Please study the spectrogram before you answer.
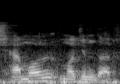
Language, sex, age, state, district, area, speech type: Bengali, male, 60+, West Bengal, South 24 Parganas, urban, spontaneous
